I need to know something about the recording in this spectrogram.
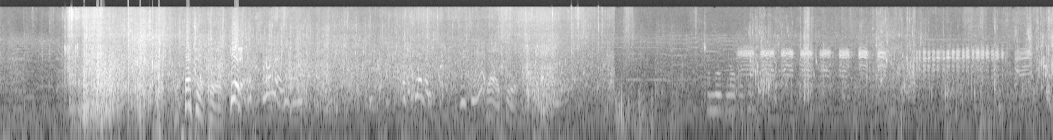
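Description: A dog splashes and paddles through water close by.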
